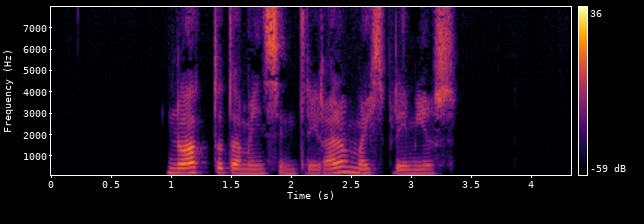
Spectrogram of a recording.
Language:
Galician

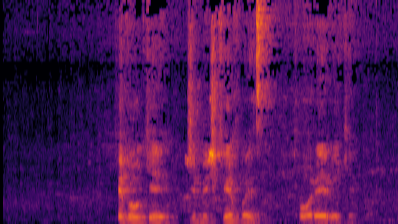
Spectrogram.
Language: Kurdish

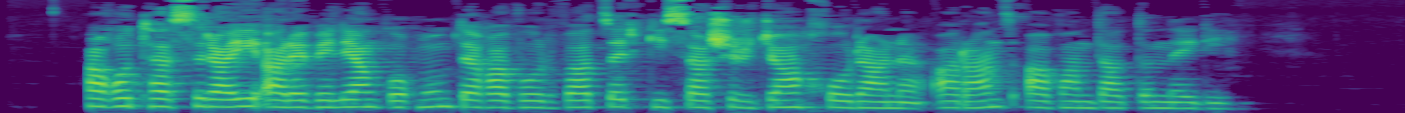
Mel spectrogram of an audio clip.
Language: Armenian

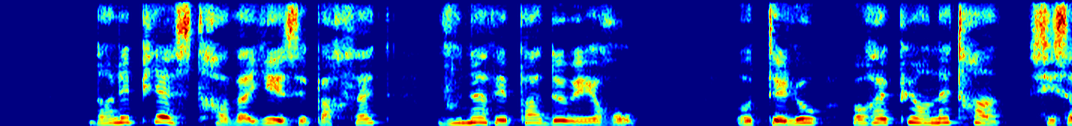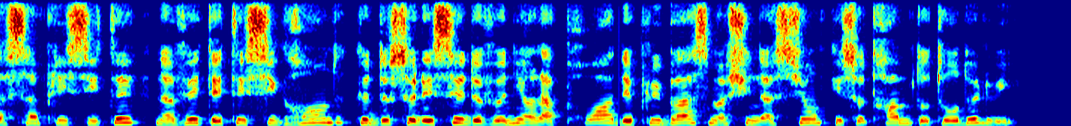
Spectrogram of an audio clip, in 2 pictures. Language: French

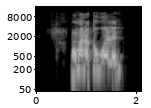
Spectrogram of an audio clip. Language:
Eton (Cameroon)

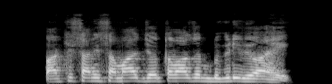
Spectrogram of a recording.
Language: Sindhi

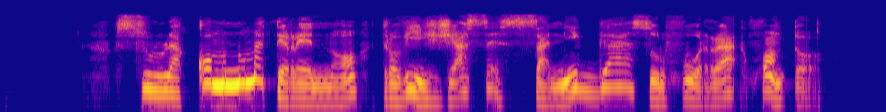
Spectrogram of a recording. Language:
Esperanto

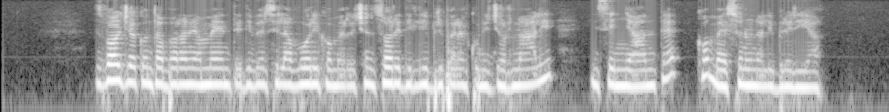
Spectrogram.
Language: Italian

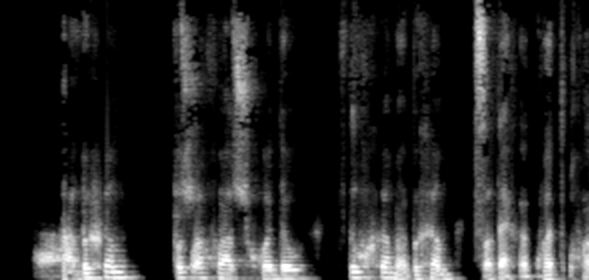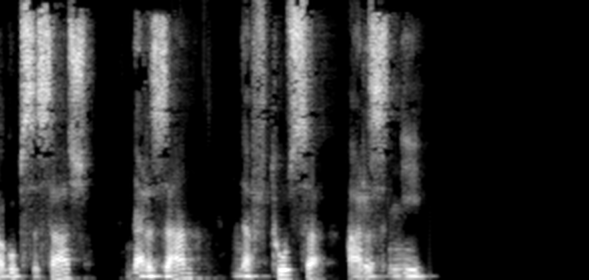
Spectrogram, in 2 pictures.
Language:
Kabardian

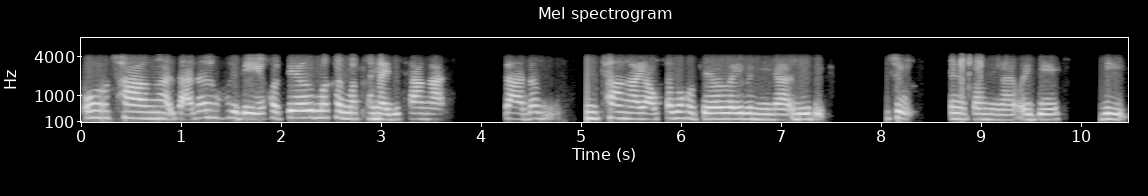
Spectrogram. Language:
Manipuri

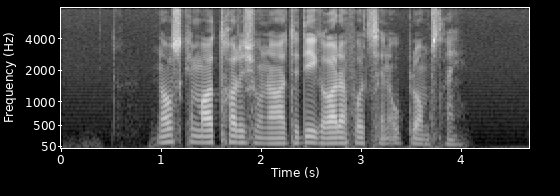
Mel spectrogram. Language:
Norwegian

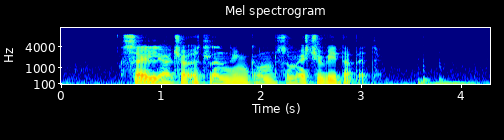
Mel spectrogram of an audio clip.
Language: Faroese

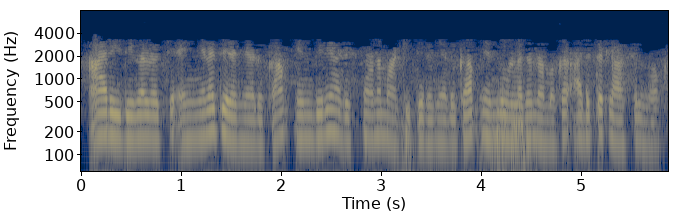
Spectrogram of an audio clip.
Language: Malayalam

